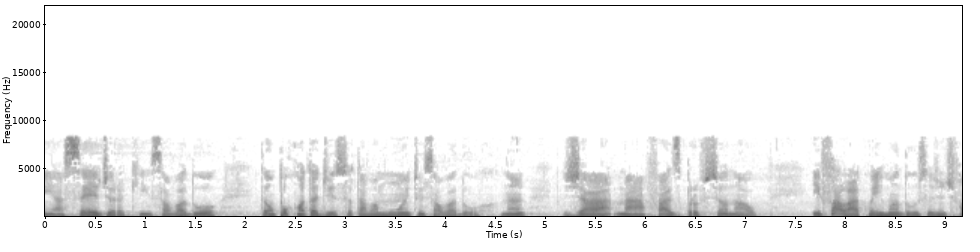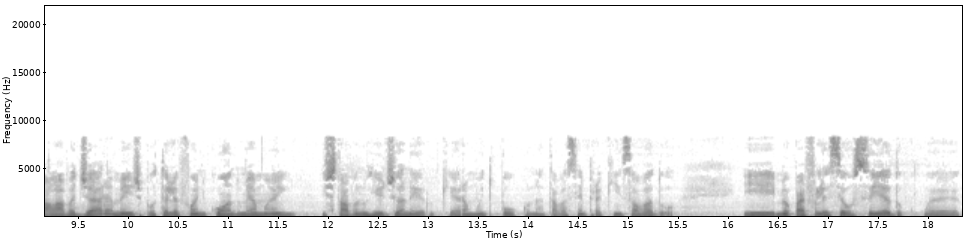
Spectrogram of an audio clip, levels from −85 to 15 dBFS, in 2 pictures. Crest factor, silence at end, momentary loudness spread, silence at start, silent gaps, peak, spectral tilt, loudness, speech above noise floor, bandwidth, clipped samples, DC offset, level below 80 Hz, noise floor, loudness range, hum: 18 dB; 0 s; 8 LU; 0 s; none; -18 dBFS; -5.5 dB/octave; -35 LUFS; 25 dB; 8.8 kHz; under 0.1%; under 0.1%; -56 dBFS; -59 dBFS; 3 LU; none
